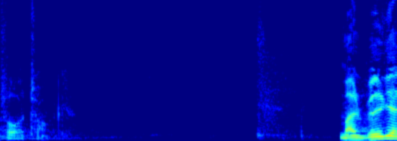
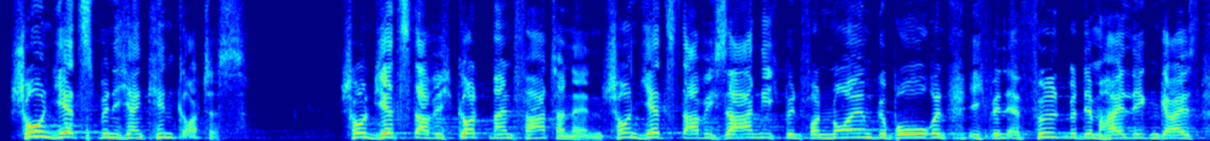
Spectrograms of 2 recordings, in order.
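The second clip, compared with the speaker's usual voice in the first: higher, louder fervent preaching; 5 semitones higher, 6 dB louder than usual. Acted. Preacher proclaiming believers' present blessings, fervent. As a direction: proclaim it with rising fervour.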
